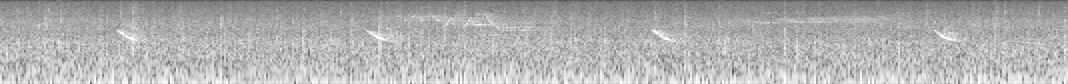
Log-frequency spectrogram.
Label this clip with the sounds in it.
Veery, Chestnut-sided Warbler, Wood Thrush, Cedar Waxwing, Black-throated Blue Warbler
